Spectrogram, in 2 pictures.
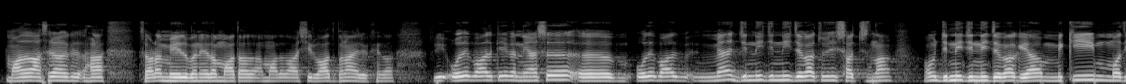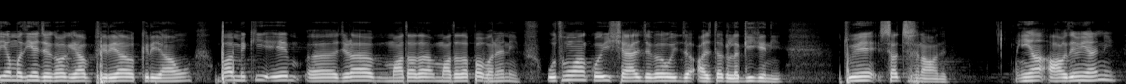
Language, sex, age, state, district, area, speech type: Dogri, male, 18-30, Jammu and Kashmir, Udhampur, rural, spontaneous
